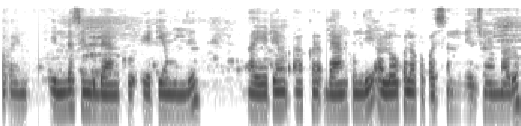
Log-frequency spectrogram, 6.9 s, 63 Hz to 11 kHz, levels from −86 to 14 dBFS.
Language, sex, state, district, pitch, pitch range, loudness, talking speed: Telugu, male, Telangana, Karimnagar, 125 Hz, 120-135 Hz, -24 LUFS, 180 wpm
